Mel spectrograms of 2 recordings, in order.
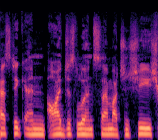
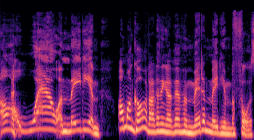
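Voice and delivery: much higher, wide-eyed gushing; mock amazement; 6 semitones higher than usual. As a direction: play up your wide-eyed awe. Retelling her amazed reaction.

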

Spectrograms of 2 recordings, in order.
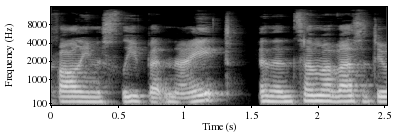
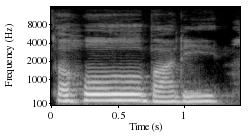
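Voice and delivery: guided meditation; 7 dB quieter than usual. Acted. Guides a breathing exercise.

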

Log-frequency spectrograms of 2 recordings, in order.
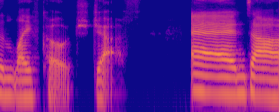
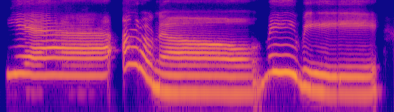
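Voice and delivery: drawn-out, loud mock-whine; whiny waffling; 5 semitones higher, 5 dB louder, much slower than usual. Her old self answering the coach's question, whiny waffling. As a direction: waffle in an exaggerated, stretched-out whine.

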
